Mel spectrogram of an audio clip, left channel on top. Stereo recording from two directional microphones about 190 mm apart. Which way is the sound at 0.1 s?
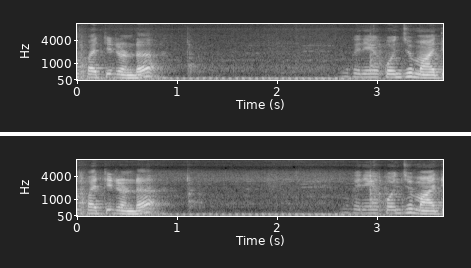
25° left (ahead or behind).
